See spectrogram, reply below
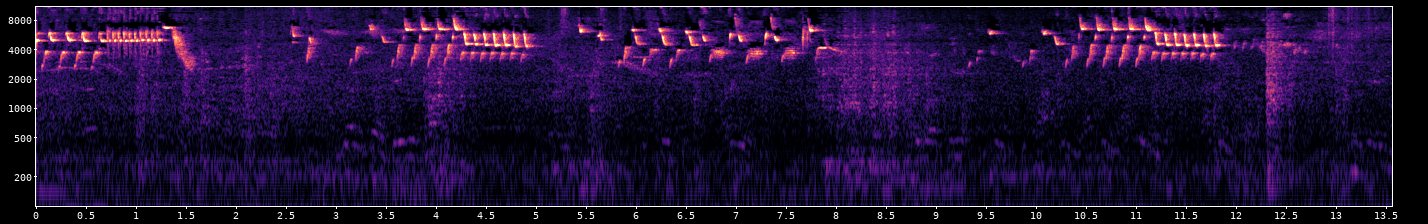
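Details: European goldfinch (maknin) singing in Skikda: long run of rapid, liquid twittering notes and trills in dense high bursts, with a few sharp clicks and a constant low rumbling hum beneath.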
